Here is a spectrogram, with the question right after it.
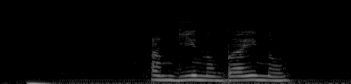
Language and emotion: Russian, neutral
